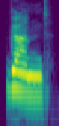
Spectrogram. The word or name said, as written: gunned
